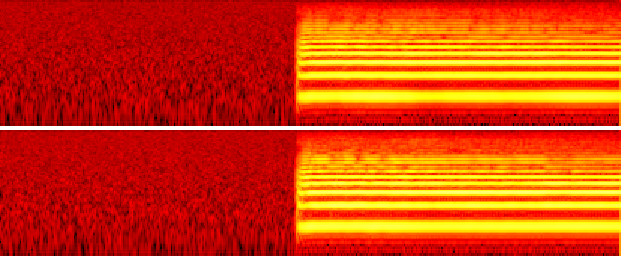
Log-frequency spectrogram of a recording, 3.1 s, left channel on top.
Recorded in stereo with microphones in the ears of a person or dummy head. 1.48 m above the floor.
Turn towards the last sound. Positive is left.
turn(degrees=-5)  # may be behind; listen again after turning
